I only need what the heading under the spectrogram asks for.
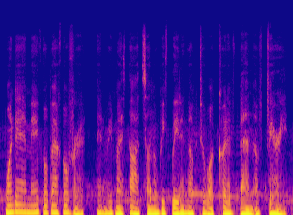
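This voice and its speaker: A man acting as a cold, detached psychology researcher, reading a sinister diary in a measured, clinical horror-story narration. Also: lowish voice, vocal fry, a little hiss or hum. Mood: quietly ominous. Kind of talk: horror audio fiction, first-person diary narration. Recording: loud music bed under voice. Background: loud music.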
